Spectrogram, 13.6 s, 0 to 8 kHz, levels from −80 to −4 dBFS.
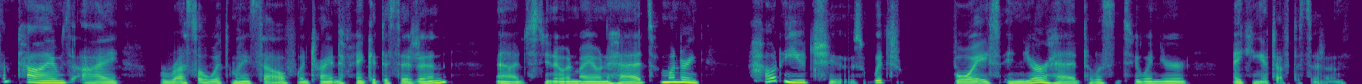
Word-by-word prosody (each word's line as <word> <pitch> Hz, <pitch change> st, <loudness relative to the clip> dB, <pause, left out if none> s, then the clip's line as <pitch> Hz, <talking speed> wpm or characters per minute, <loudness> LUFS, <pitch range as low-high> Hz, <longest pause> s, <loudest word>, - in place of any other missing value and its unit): sometimes 180 Hz, -10 st, +2 dB
I 150 Hz, 0 st, -1 dB, 0.4 s
wrestle 150 Hz, +1 st, -1 dB
with 145 Hz, 0 st, -2 dB
myself 140 Hz, +1 st, 0 dB
when -, -, -2 dB
trying 135 Hz, -1 st, 0 dB
to 130 Hz, -, -2 dB
make 145 Hz, -3 st, 0 dB
a -, -, +1 dB
decision, 130 Hz, -, +1 dB, 0.5 s
and 135 Hz, -3 st, +2 dB
I 130 Hz, -, 0 dB
just, 150 Hz, +1 st, -9 dB
you 145 Hz, -, 0 dB
know, 135 Hz, -1 st, +3 dB
in 135 Hz, 0 st, +4 dB
my 130 Hz, 0 st, +3 dB
own 130 Hz, 0 st, +4 dB
head. 125 Hz, +7 st, +2 dB
So, -, -, -10 dB
I'm 215 Hz, -, +6 dB
wondering, 215 Hz, -3 st, +6 dB, 0.5 s
how 300 Hz, +5 st, -3 dB
do 280 Hz, -, +3 dB
you 200 Hz, -3 st, +4 dB
choose 130 Hz, -, -6 dB
which 180 Hz, -1 st, -2 dB, 0.6 s
voice 145 Hz, -4 st, +1 dB
in 140 Hz, -1 st, +1 dB
your 190 Hz, +7 st, +4 dB
head 125 Hz, -3 st, -1 dB
to 145 Hz, -, -8 dB
listen 145 Hz, 0 st, -5 dB
to 140 Hz, -, -1 dB
when 135 Hz, -1 st, +1 dB
you're 140 Hz, 0 st, +2 dB, 0.5 s
making 145 Hz, -2 st, -1 dB
a -, -, -3 dB
tough -, -, -10 dB
decision? -, -, -14 dB
145 Hz, 180 wpm, -23 LUFS, 135-170 Hz, 0.6 s, I'm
